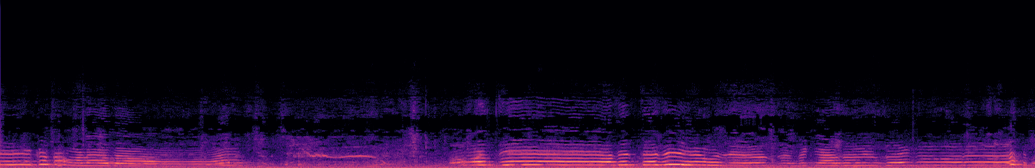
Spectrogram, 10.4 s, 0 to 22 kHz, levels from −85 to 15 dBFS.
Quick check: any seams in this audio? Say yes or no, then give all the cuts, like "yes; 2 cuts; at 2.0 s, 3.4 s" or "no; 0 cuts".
no; 0 cuts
